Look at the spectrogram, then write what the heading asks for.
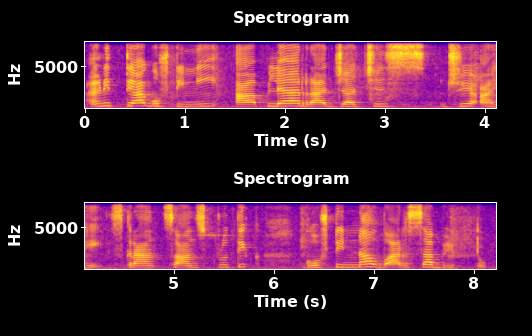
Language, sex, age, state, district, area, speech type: Marathi, female, 18-30, Maharashtra, Nanded, rural, spontaneous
